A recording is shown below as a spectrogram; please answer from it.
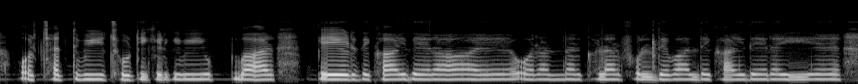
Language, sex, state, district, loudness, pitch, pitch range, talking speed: Hindi, female, Chhattisgarh, Bilaspur, -19 LUFS, 230 Hz, 225-235 Hz, 145 wpm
